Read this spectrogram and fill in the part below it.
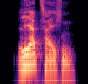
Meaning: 1. space (gap between written characters) 2. white space
- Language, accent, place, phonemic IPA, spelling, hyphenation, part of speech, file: German, Germany, Berlin, /ˈleːɐ̯ˌtsaɪ̯çən/, Leerzeichen, Leer‧zei‧chen, noun, De-Leerzeichen.ogg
